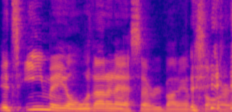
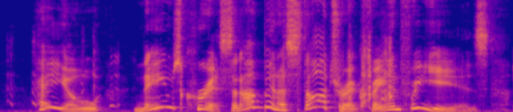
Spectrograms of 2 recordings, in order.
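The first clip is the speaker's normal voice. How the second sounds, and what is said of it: Put-on refined Southern gentleman accent. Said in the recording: “read this email in the dignified accent of a refined southern gentleman”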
